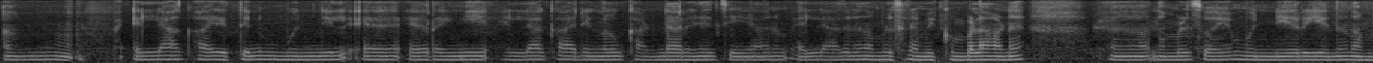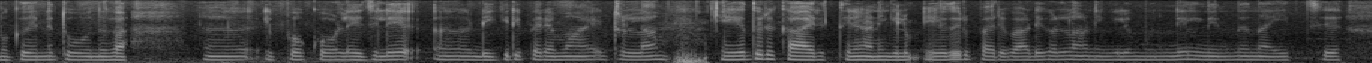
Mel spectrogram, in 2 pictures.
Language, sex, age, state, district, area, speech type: Malayalam, female, 18-30, Kerala, Palakkad, rural, spontaneous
